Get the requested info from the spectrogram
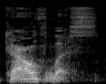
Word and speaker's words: countless: まあ、アメリカ人が発音すると T の音が弱まりますので、 count、こうやってって詰まるだけで、 less。 countless。イギリスだと countless。で、しっかり T、音をね、出したがりますので、多少ね、音が違ってくると思いますが、私はどうしてもアメリカの音になりますので、 countless。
